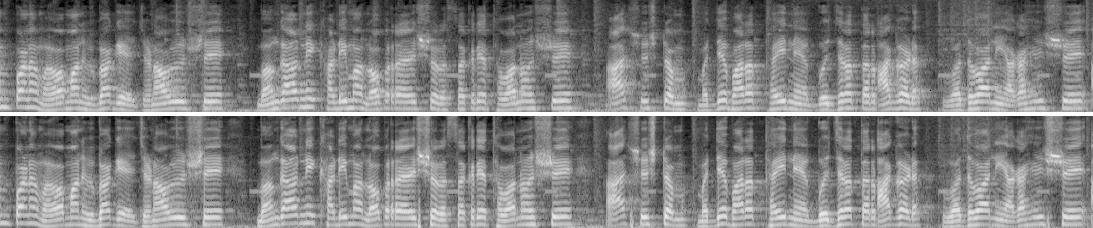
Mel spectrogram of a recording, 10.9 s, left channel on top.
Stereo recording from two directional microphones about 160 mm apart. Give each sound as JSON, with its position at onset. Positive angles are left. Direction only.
{"t": 0.2, "sound": "speech", "side_deg": -25}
